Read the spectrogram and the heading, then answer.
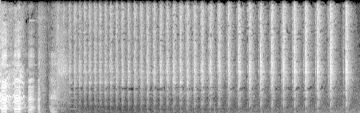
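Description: A prize wheel spins, its pointer clicking rapidly against the pegs, then the ticks space out gradually as the wheel slows. Many sharp clicks follow a brief loud burst at the start.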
